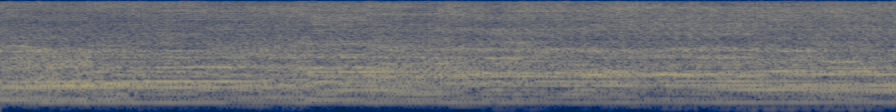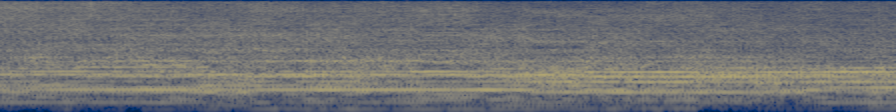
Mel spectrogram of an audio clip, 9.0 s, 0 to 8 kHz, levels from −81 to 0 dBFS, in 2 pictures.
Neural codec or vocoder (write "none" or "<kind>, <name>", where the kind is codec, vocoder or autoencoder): codec, SNAC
